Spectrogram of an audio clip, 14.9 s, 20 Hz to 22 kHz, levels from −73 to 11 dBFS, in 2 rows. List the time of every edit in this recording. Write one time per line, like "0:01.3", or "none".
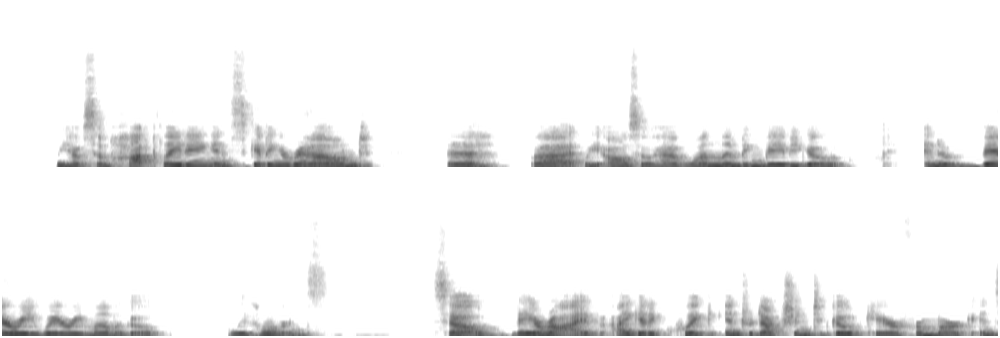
0:10.5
